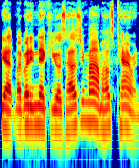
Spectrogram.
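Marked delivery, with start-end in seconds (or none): 1.0-2.1 put-on Jersey accent, slower. Retelling what a friend asks about the speaker's mom, imitating Nick's Jersey accent. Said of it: "My buddy Nick's from Jersey".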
